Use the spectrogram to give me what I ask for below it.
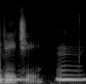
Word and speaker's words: Dietschy: you're going to be Sarah DIETSCHY. That rhymes with PG.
